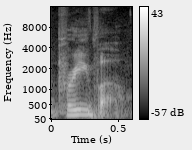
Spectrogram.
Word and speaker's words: Prevost: it Prevo or Prevost? I call him Prevo. Yeah, Prevo. We don't pronounce the T, but I found out he actually was related to one of my dad's relatives.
